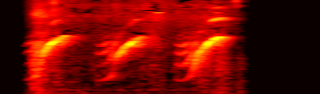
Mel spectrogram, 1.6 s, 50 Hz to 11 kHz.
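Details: Guinea pig giving three short rising squeals in quick succession, each a high, sliding whistle-like wheek about a third of a second long, spaced roughly every 0.4 seconds, against an otherwise quiet, clean background.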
